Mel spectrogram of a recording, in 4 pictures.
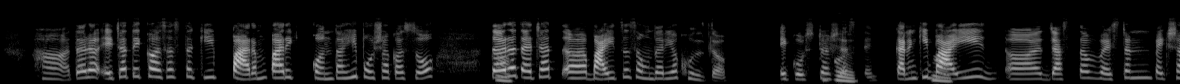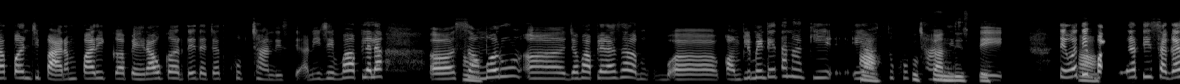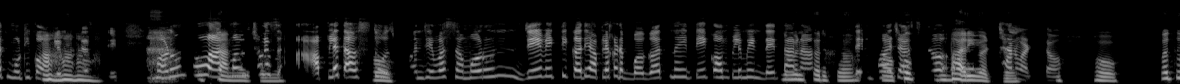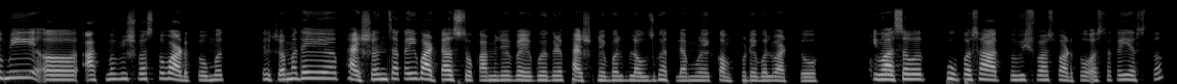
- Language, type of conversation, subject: Marathi, podcast, साडी किंवा पारंपरिक पोशाख घातल्यावर तुम्हाला आत्मविश्वास कसा येतो?
- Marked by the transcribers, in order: tapping; in English: "कॉम्प्लिमेंट"; in English: "कॉम्प्लिमेंट"; chuckle; in English: "कॉम्प्लिमेंट"; in English: "कॉम्प्लिमेंट"; other background noise; in English: "कम्फर्टेबल"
